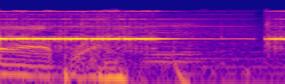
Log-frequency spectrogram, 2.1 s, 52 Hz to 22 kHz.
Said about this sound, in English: You know, every Saturday morning we give you 3 hours of music, a little bit of reggae, a little bit of dance hall, and then all of a sudden my phone starts to ring.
